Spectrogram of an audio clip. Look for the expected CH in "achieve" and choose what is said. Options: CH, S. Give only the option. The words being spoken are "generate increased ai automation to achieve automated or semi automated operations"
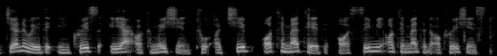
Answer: CH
